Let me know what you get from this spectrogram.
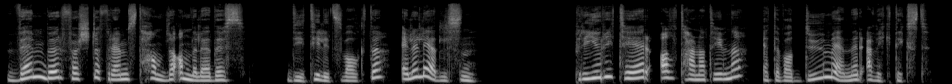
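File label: Norwegian, female, eLearning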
